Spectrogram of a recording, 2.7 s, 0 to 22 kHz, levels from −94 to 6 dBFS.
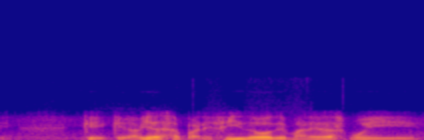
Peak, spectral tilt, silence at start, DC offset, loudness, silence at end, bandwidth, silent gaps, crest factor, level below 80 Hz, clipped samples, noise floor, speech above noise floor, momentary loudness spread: -8 dBFS; -8.5 dB/octave; 0.25 s; under 0.1%; -27 LUFS; 0.05 s; 4.7 kHz; none; 20 dB; -58 dBFS; under 0.1%; -51 dBFS; 25 dB; 11 LU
